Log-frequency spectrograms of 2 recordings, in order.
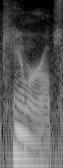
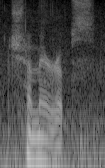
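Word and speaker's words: Chamaerops: By the way, we've been saying Camerops wrong. It's supposed to be pronounced Chimerops. I don't like that either, but I guess that's the correct way to say it.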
